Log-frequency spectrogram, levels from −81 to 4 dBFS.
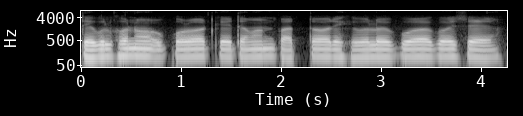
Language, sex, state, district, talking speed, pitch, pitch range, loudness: Assamese, male, Assam, Sonitpur, 110 wpm, 110 Hz, 105-110 Hz, -16 LUFS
